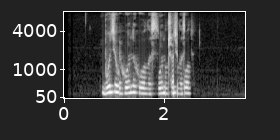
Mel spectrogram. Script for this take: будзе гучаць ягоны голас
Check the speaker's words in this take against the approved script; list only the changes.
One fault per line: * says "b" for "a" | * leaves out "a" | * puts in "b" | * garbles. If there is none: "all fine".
* leaves out "гучаць"
* garbles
